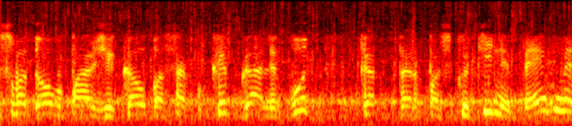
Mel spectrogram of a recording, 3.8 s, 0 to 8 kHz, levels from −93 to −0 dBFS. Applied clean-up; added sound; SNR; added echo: none; Boiling; 10 dB; none.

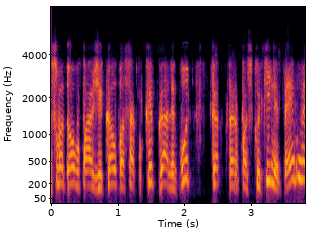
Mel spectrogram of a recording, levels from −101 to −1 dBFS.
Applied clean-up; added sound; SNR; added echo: neural mask model Resemble Enhance denoiser.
